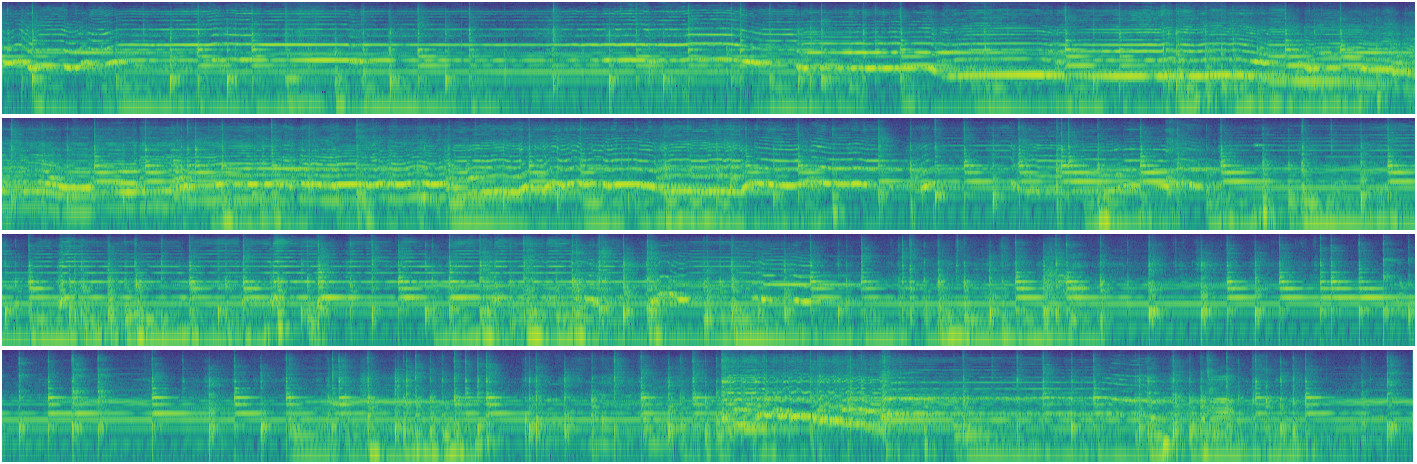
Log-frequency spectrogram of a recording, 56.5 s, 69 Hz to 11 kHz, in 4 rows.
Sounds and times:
Tabla: 0:00.0 - 0:56.5.

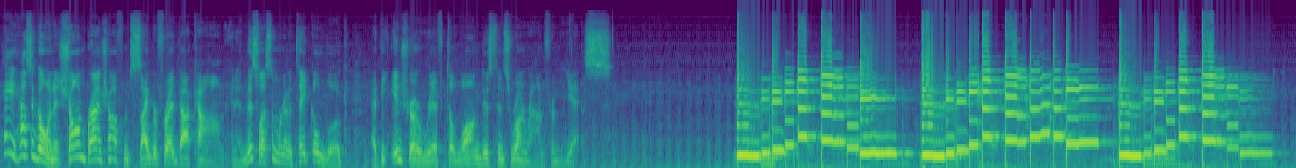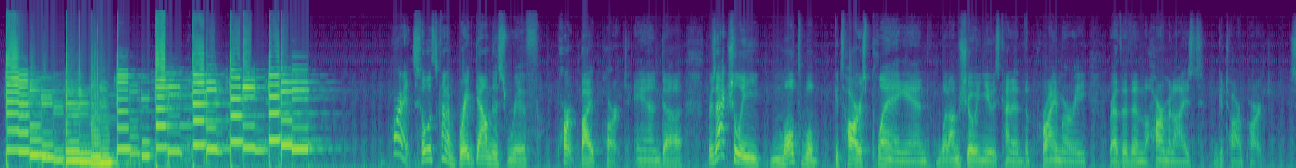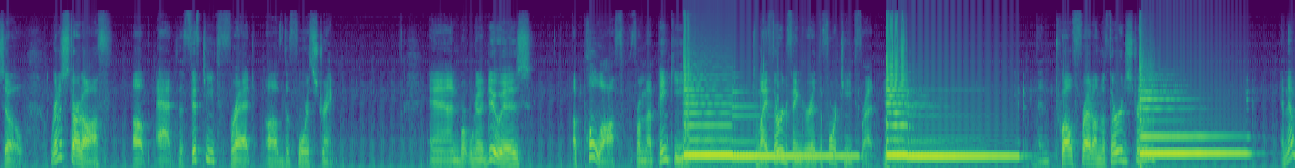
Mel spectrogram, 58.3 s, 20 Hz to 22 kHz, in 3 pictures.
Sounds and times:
Speech: 0:00.0 - 0:09.2, 0:25.3 - 0:44.0, 0:45.3 - 0:49.2, 0:50.2 - 0:52.2, 0:54.4 - 0:56.0, 0:58.1 - 0:58.3
Strum: 0:11.0 - 0:24.6, 0:49.0 - 0:54.7, 0:56.0 - 0:58.3.

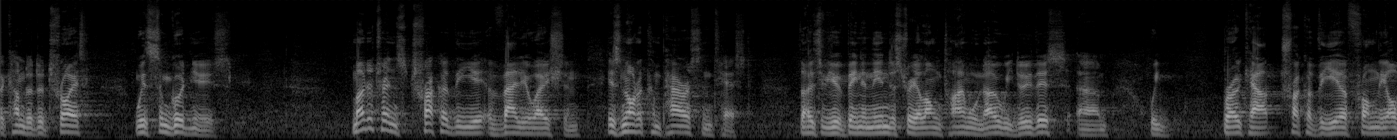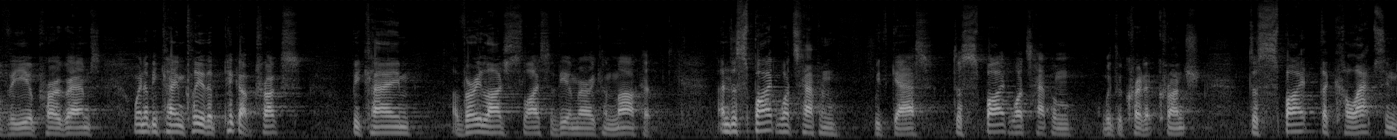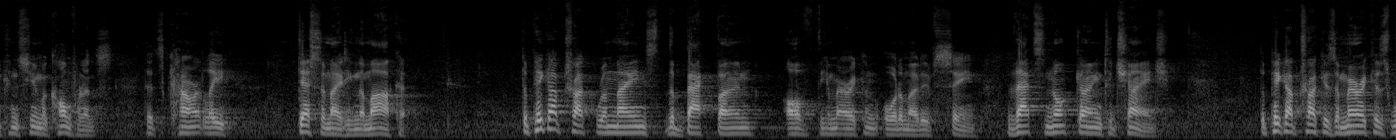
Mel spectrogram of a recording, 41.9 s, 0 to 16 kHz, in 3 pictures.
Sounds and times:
Speech: 0:00.0 - 0:02.5, 0:03.5 - 0:32.2, 0:33.2 - 0:39.7, 0:40.5 - 0:41.9.

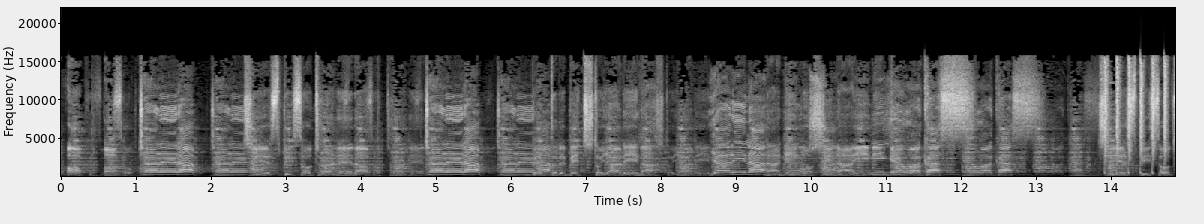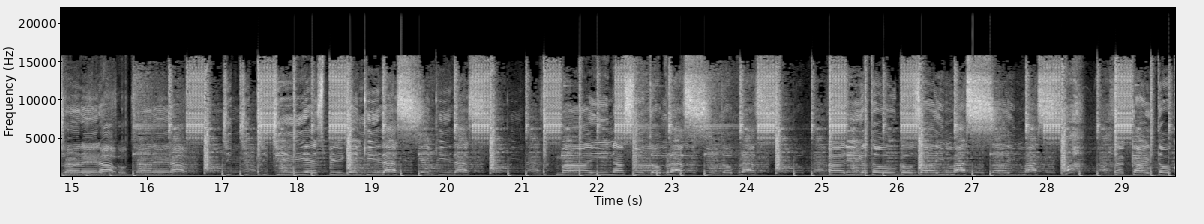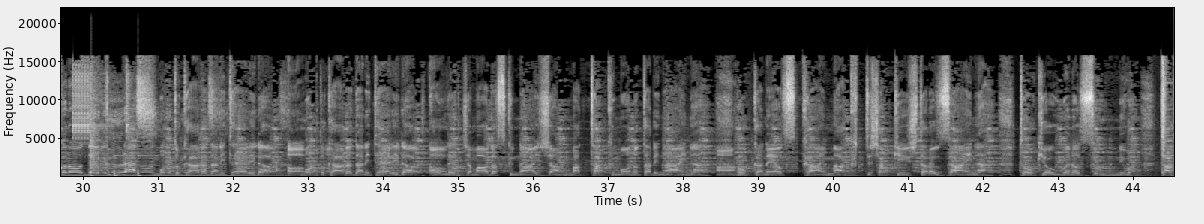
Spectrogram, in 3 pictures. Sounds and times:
Music: 0:00.0 - 0:44.5.

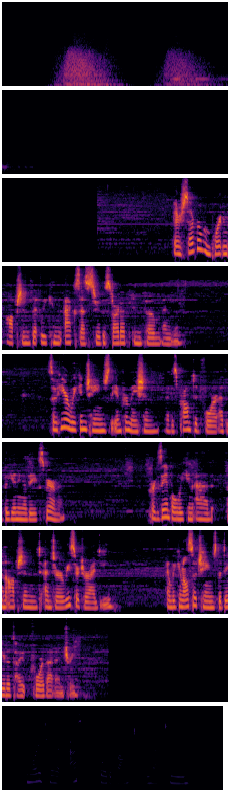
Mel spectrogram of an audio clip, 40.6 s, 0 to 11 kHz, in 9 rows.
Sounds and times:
Speech: 0:12.5 - 0:17.2, 0:19.0 - 0:23.9, 0:25.6 - 0:29.4, 0:30.4 - 0:33.2, 0:36.7 - 0:39.9.

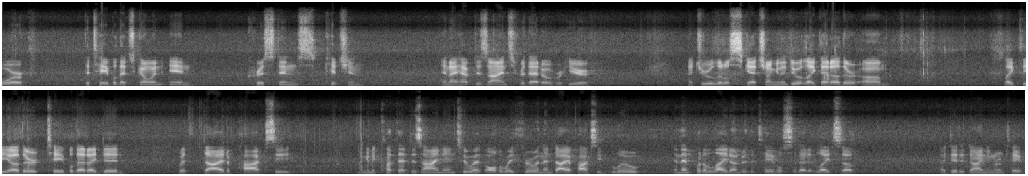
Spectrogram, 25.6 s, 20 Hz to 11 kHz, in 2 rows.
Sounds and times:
Speech: 0:00.0 - 0:00.4, 0:01.0 - 0:02.4, 0:03.1 - 0:04.6, 0:05.5 - 0:07.4, 0:08.6 - 0:11.2, 0:12.5 - 0:14.4, 0:15.0 - 0:16.5, 0:17.2 - 0:23.5, 0:24.5 - 0:25.5.

